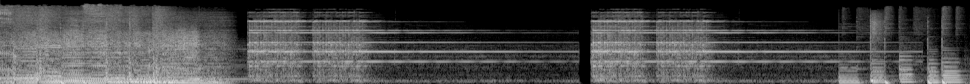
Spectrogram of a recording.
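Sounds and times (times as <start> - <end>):
busy music: 0.0 - 2.5, 8.4 - 9.6
telephone ringing at a counselling clinic: 2.5 - 9.4.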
